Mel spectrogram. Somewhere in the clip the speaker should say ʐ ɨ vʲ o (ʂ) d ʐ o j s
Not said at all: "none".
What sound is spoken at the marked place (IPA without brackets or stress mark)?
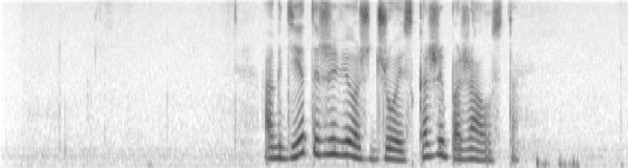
ʂ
